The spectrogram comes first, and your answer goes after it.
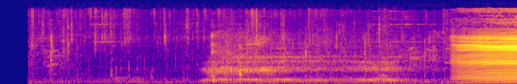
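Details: Buffalo calling: a low, hoarse, drawn-out bellow lasting over two seconds, then the start of a louder, clearer harmonic call at the end.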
